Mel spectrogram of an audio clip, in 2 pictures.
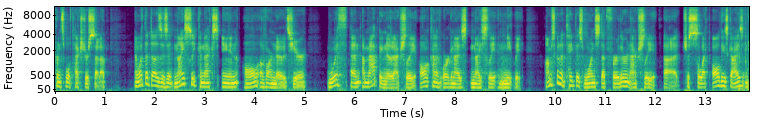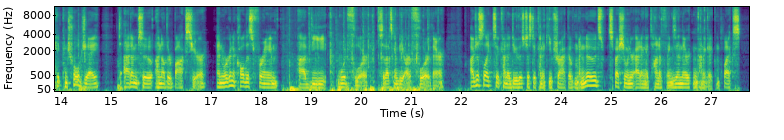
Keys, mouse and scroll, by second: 1.6-2.6 scroll down 13, 2.6 middle click, 3.4-4.1 scroll up 5, 3.9 middle click, 5.6-6.2 scroll up 6, 6.2 middle click, 6.6-7.6 scroll down 10, 7.3 middle click, 7.6-7.9 scroll up 1, 8.8-10.0 scroll down 2, 10.5 click, 11.5-12.0 scroll down 1, 12.0-12.6 scroll down 2, 12.6 click, 14.3 ctrl+j, 15.8 click, 18.3-22.0 drag, 20.0 shift+o, 21.0 shift+o, 23.1 click, 23.6 click, 25.9 click, 26.7 click.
